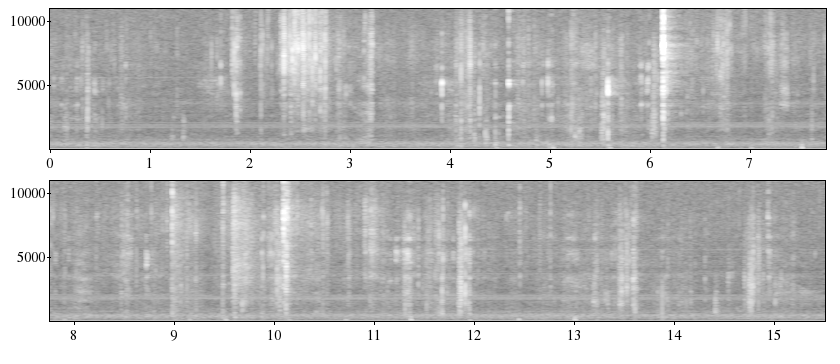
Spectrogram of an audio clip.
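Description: Close-up eating sounds: chewing and crunching food, with scattered short sharp clicks, over a steady low hum.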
